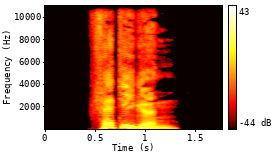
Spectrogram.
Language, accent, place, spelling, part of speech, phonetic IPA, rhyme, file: German, Germany, Berlin, fettigen, adjective, [ˈfɛtɪɡn̩], -ɛtɪɡn̩, De-fettigen.ogg
- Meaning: inflection of fettig: 1. strong genitive masculine/neuter singular 2. weak/mixed genitive/dative all-gender singular 3. strong/weak/mixed accusative masculine singular 4. strong dative plural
